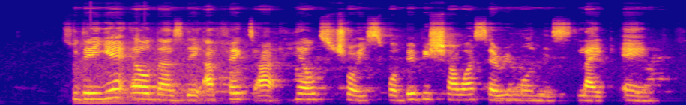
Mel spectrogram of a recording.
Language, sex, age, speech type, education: Nigerian Pidgin, female, 30-45, spontaneous, tertiary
